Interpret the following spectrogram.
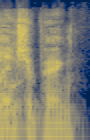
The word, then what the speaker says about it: Linköping: So Linköping.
